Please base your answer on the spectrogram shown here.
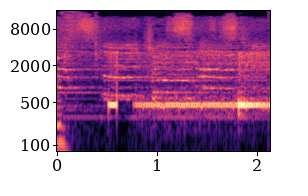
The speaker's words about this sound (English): Let's see how this goes. My dialing skills work out right.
